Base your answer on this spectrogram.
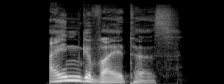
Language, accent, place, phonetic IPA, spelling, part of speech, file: German, Germany, Berlin, [ˈaɪ̯nɡəˌvaɪ̯təs], eingeweihtes, adjective, De-eingeweihtes.ogg
- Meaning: strong/mixed nominative/accusative neuter singular of eingeweiht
